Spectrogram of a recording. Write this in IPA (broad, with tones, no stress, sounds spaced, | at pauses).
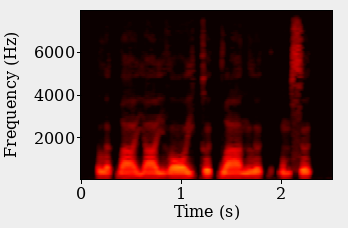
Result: l ɐ˨ k̚ w aː˨˩ j aː˨ j l ɔː˨˧ j k ɵ˨˥ t̚ w aː˨˧ n l ɵ˨˥ t̚ ʊ˨˥ k̚ ɐ˧ m s ɵ˧ t̚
